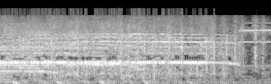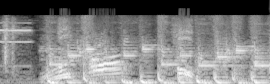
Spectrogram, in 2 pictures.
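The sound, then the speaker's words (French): A loud burst of audience cheering and clapping for four prize winners plays over a bright electronic jingle, then the crowd breaks into excited, high-pitched shouts and whoops that continue to the end. “Bravo à tous les quatre, on peut les applaudir, ils l'ont bien mérité.”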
